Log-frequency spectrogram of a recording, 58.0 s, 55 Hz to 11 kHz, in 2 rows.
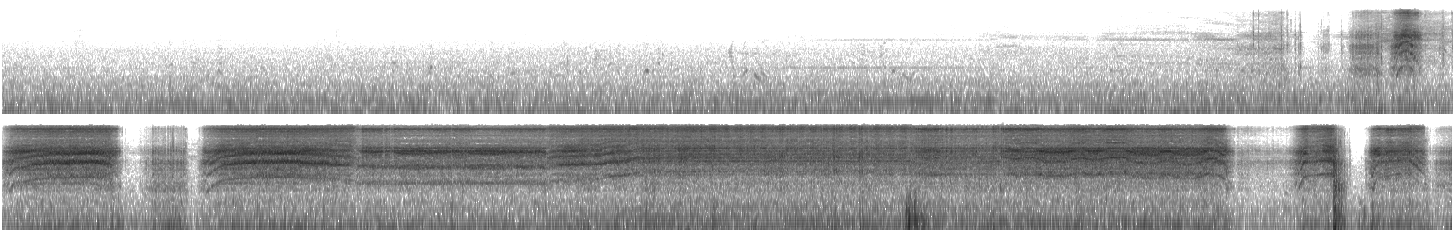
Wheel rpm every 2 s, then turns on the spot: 0, 0, 0, 0, 0, 0, 0, 0, 0, 0, 0, 0, 0, 20, 60, 110, 60, 160, 150, 150, 180, 230, 240, 230, 230, 220, 150, 70, 80.
54-56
